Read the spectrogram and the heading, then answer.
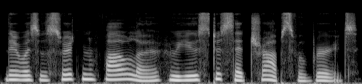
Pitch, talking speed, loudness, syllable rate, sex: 200 Hz, 200 wpm, -15 LUFS, 4.3 syllables/s, female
